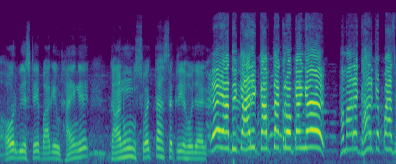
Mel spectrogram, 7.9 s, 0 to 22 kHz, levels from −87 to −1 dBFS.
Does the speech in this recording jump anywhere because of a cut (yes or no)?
yes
